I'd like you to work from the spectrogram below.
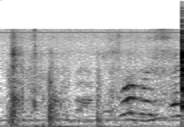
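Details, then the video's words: Female beagle and Brittany spaniel mix 'talking' to her owner, said to say mama and I love you: a few short pulsed sounds, then a drawn-out, wavering, whine-like glide rising and falling, ending in a sharp click. "Talking Dog"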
